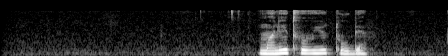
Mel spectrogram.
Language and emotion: Russian, neutral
